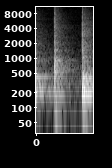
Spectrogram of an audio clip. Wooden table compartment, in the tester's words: You'd think this would be added storage, because it sounds hollow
